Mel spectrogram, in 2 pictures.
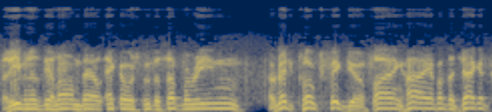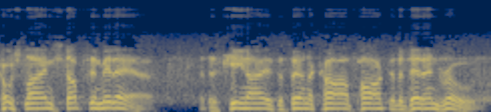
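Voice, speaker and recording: A man's voice: a little high, expressive, normal speed. A man narrating an adventure story in dramatic 1940s radio style. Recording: noisy 1940s radio recording.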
